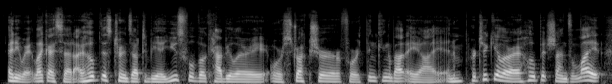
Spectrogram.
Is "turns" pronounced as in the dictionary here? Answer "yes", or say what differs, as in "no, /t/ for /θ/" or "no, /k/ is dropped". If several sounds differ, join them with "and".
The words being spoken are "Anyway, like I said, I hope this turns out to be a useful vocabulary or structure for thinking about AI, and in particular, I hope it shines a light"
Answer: yes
